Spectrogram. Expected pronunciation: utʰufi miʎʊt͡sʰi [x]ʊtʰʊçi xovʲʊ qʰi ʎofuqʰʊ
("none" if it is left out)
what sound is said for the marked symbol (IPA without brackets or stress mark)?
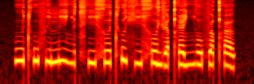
x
